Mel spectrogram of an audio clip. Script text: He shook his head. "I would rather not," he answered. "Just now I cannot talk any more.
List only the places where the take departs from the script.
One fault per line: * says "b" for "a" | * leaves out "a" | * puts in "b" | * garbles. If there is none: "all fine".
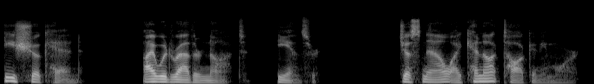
* leaves out "his"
